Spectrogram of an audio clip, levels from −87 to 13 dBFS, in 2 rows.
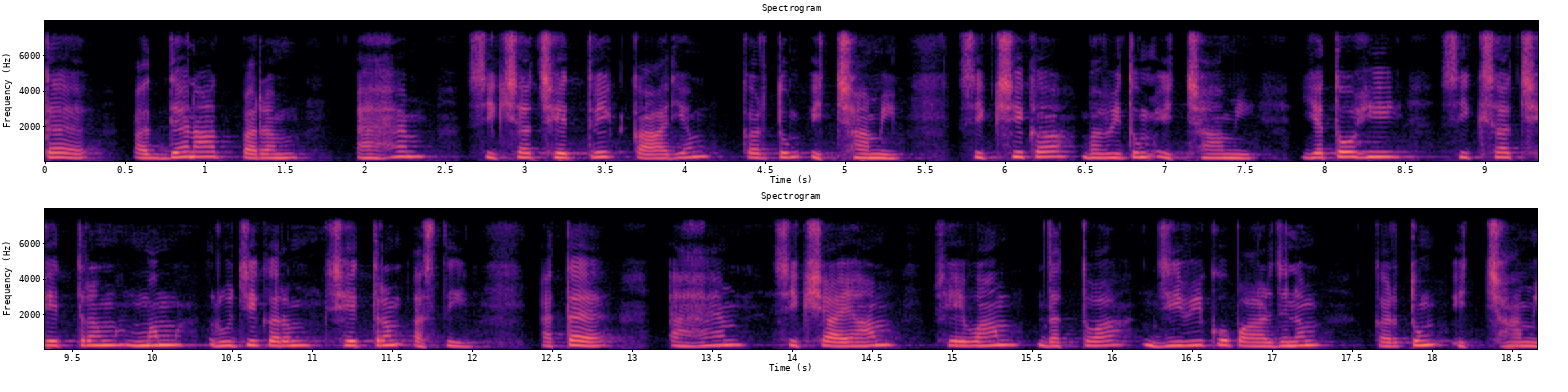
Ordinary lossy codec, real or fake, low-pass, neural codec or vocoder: none; real; 7.2 kHz; none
